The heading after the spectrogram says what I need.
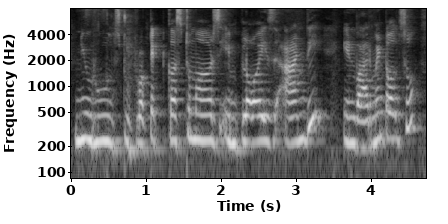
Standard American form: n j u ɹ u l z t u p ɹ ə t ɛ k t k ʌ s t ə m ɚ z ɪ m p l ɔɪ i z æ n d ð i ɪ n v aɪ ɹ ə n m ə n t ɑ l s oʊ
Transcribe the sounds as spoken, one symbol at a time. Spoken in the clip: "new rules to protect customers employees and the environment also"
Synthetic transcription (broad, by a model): n j u ɹ u l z t u p ɹ ə t ɛ k t k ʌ s t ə m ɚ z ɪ m p l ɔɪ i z æ n d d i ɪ n v aɪ ə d m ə n t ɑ l s oʊ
